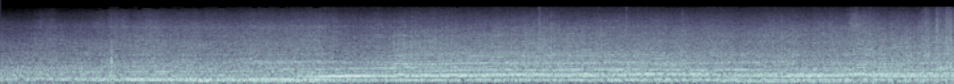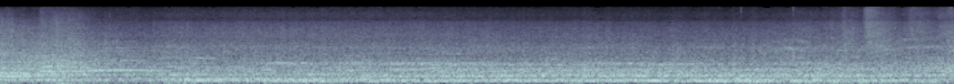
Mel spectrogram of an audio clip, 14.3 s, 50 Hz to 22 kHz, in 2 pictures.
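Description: Formula 3 race cars' engines running at high revs. The pitch climbs over the first few seconds and then settles lower.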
